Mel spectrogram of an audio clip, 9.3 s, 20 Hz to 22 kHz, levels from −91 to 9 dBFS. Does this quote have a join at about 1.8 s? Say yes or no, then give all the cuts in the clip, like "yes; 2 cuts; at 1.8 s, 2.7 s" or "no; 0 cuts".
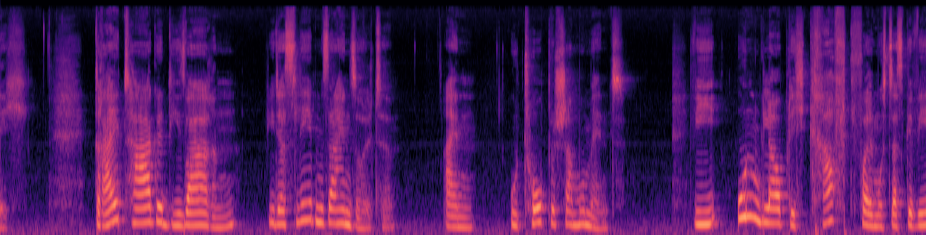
yes; 2 cuts; at 1.8 s, 6.7 s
